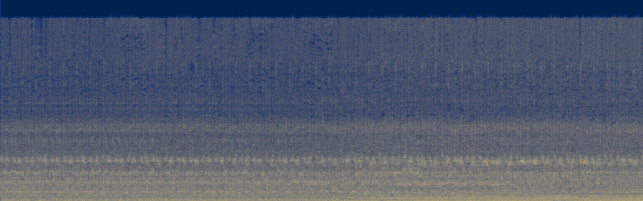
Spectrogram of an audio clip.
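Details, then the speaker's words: Engine that ran rough after a mass air flow sensor cleaning, now with the rubber O-ring gasket under the MAF sensor reinstalled: steady, even idle with a consistent beat and no hunting or stumbling; runs smoothly. "I've started up now we will see that the engine is running well with the gasket"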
